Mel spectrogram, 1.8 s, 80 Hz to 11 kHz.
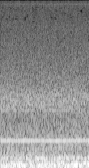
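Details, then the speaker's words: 2007 BMW 1 Series 118d 2.0 diesel non-runner, no DDE (engine ECU) communication, first ignition-on before any work: faint steady electric hum of in-tank fuel pump runs on far longer than it should before shutting off. "I can hear the fuel pump in the tank carry on going it should be off by now that's weird"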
